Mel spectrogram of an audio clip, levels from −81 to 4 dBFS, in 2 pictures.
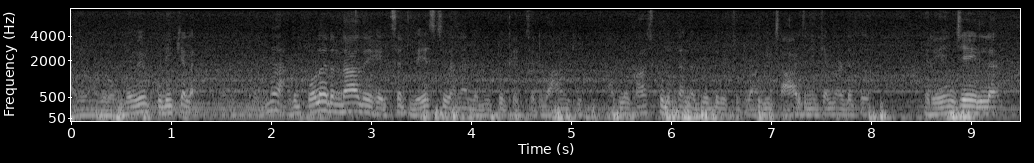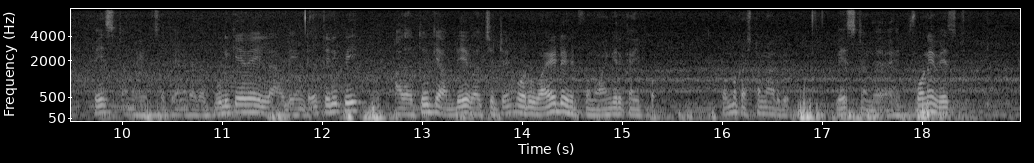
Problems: constant background noise, low volume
